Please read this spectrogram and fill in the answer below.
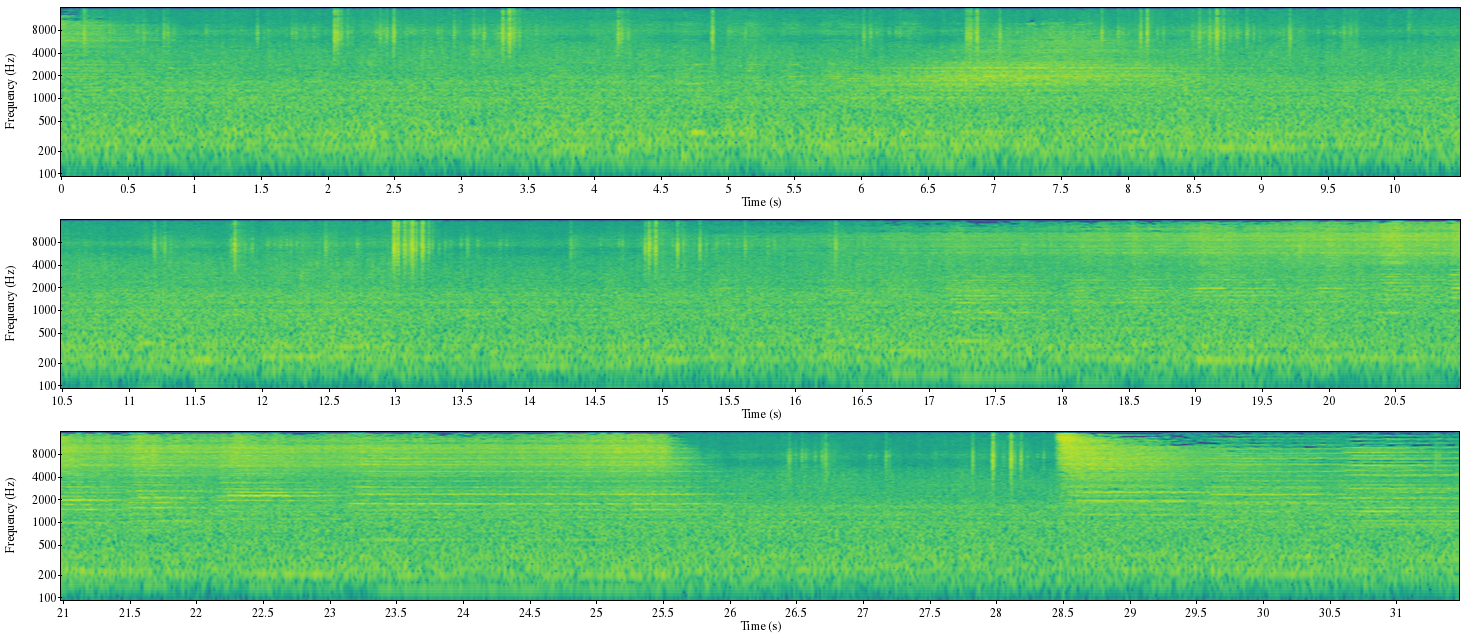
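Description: Steady road and tyre rumble heard from inside a moving car's cabin, with music from internet radio playing quietly on the car stereo, its tune clearer in the second half.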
